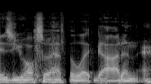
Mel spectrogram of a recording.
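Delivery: ordinary delivery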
